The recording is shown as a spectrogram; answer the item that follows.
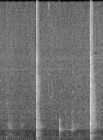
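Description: A few sharp clicks close to the microphone: two loud ones about a second apart, with a fainter one between them.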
